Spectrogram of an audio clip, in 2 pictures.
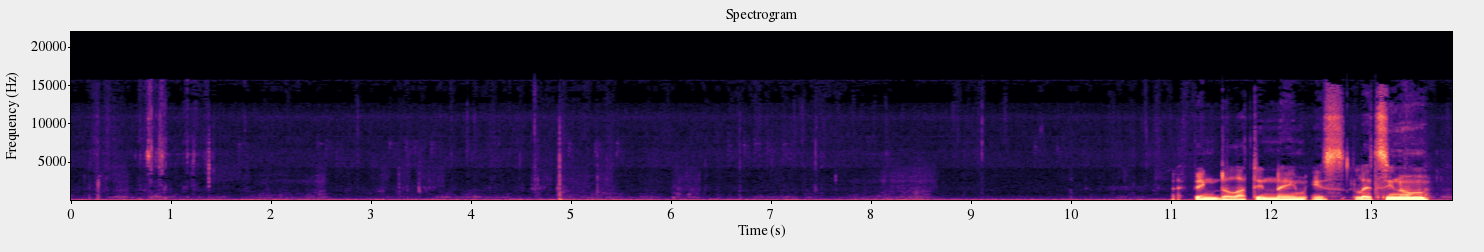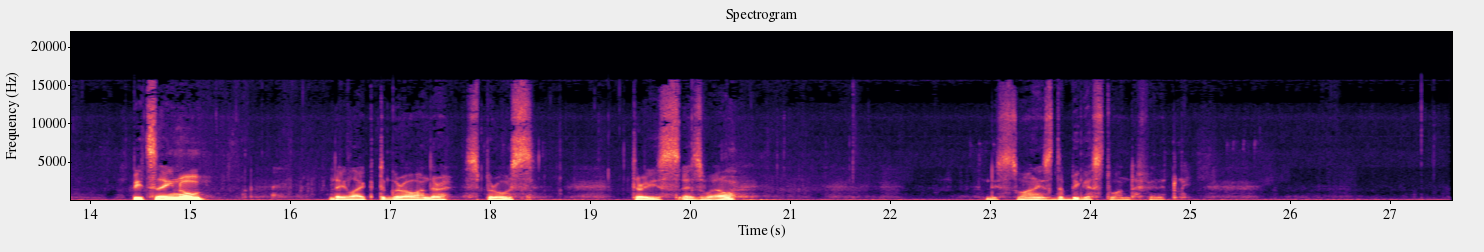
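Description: Dry leaves and twigs rustle softly as a hand pulls mushrooms from the forest floor.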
